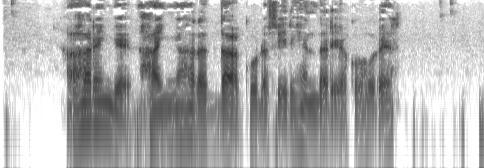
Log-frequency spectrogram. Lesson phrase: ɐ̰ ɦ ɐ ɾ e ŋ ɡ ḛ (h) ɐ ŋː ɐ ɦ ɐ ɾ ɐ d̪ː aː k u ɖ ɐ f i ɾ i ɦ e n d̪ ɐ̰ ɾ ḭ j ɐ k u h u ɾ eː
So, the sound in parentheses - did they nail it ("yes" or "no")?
yes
